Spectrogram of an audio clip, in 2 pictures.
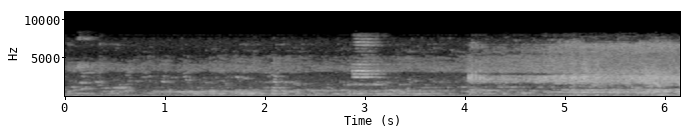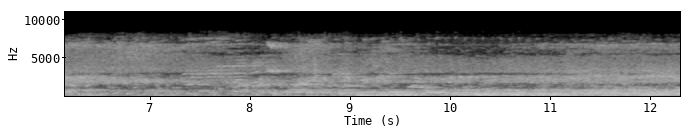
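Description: An electric train rumbles closer along the tracks, growing louder.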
